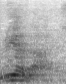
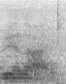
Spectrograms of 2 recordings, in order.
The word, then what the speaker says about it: realise: But the whole of the rest of the English-speaking world is agreed on saying realise, not realise, and constitute, not constitute.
